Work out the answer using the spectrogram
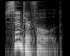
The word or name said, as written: centerfold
